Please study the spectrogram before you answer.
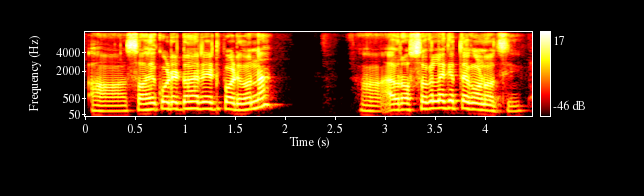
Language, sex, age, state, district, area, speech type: Odia, male, 18-30, Odisha, Nayagarh, rural, spontaneous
